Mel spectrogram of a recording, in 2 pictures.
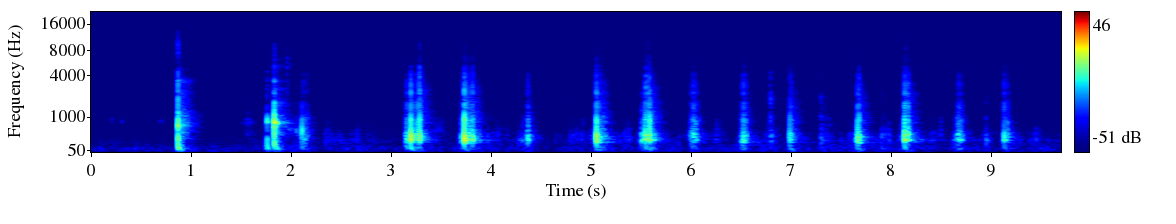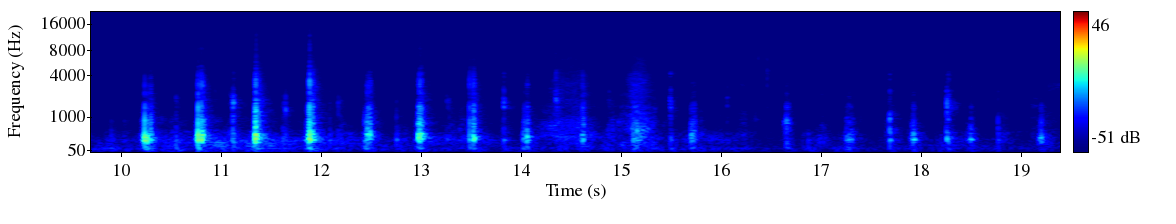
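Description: A person biting and chewing a crunchy white Turkish sweet: two sharp bites about a second apart near the start, then a run of crisp chewing crunches about two a second that grow softer over the last few seconds.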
